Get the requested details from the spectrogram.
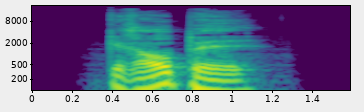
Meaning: graupel; soft hail
- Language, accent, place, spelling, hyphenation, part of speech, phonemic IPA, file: German, Germany, Berlin, Graupel, Grau‧pel, noun, /ˈɡʁaʊ̯pəl/, De-Graupel.ogg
